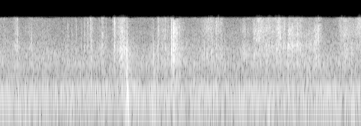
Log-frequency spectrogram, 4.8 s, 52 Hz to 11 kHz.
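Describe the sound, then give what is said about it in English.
A crowd of people turning Bible pages to find Isaiah 49, making a soft, continuous rustle and flutter of paper with scattered sharper flicks, with no talking. “I need pages turning. Come on, let's hear it.”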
